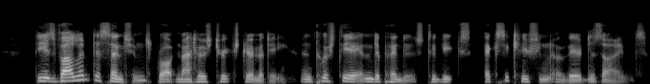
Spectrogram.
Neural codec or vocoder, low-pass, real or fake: codec, 16 kHz, 1 kbps, FreqCodec, larger model; 7.2 kHz; fake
